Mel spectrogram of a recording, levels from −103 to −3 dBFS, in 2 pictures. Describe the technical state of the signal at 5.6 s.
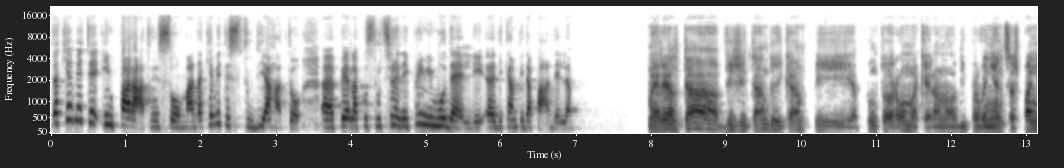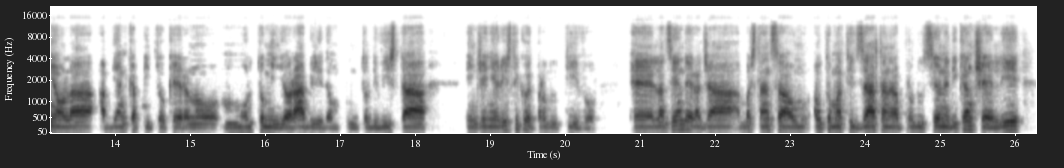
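A speech-tuned noise suppressor is running on the whole signal, treating held, steady sound as noise. Its gain swings by about 5 dB, so at 5.6 s sustained parts are already being pulled down while attacks pass, giving a pumping, thinned character.

Between 5.50 and 5.66 s the noise suppressor cut this particular sound much harder than its surroundings, with the deepest drop about 15 dB over roughly 150 ms. The sustained body sinks or its decay is clipped short, while sudden onsets mostly come through.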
